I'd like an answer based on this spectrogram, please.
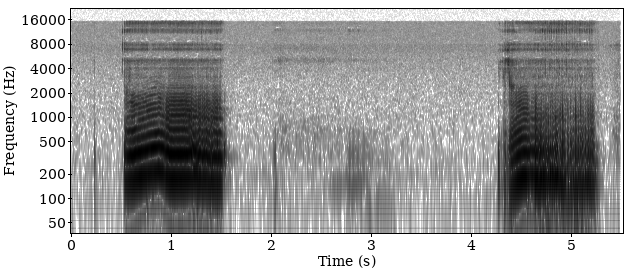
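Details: English Bulldog puppy asleep and snoring: two loud, drawn-out, buzzy harmonic snores, each about a second long and slightly rising then level, separated by several seconds of near silence.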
